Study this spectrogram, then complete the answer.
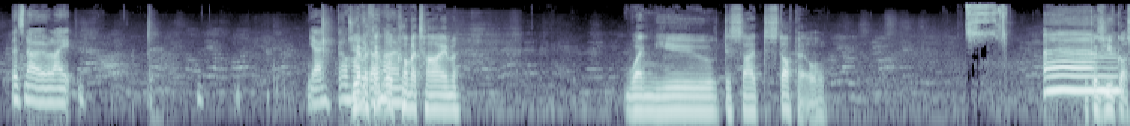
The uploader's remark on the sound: On a Beautiful spring day down in the basement of Maison Bertaux. Sorry if there's any background noise putting you off. One day we'll be able to afford our own acoustically perfect podcasting studio...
